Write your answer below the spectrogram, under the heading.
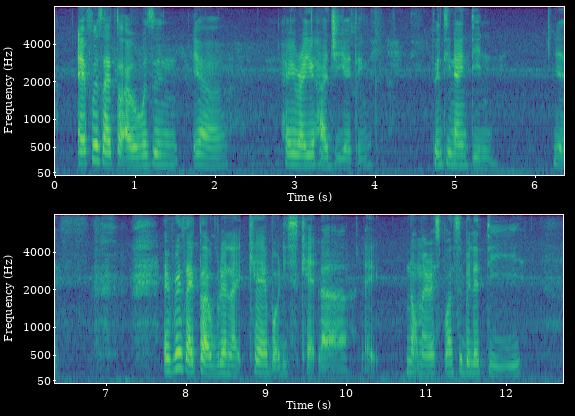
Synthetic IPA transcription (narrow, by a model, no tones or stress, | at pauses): ʔɛtfəsajt̪ɔtajwɔzə̃nja | hajɹajəɦad͡ʒiajt̪ɪ̃ŋk | twɛ̃ntinãjntĩn | jɛs | ɛt̚fəsajt̪ɔtajwudə̃nlaɪkʰːɛəbaʊt̚diskʰɛ̰t̚lala̰ɪk̚ | nɔt̚majɹɛspɔ̃nsəbiliti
